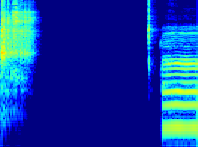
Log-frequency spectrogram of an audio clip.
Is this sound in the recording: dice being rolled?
yes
